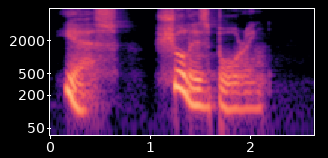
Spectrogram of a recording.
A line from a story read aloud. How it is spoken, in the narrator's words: Rabbi Sacks in his soothing tones stated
